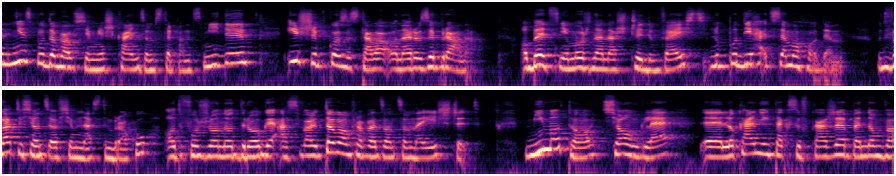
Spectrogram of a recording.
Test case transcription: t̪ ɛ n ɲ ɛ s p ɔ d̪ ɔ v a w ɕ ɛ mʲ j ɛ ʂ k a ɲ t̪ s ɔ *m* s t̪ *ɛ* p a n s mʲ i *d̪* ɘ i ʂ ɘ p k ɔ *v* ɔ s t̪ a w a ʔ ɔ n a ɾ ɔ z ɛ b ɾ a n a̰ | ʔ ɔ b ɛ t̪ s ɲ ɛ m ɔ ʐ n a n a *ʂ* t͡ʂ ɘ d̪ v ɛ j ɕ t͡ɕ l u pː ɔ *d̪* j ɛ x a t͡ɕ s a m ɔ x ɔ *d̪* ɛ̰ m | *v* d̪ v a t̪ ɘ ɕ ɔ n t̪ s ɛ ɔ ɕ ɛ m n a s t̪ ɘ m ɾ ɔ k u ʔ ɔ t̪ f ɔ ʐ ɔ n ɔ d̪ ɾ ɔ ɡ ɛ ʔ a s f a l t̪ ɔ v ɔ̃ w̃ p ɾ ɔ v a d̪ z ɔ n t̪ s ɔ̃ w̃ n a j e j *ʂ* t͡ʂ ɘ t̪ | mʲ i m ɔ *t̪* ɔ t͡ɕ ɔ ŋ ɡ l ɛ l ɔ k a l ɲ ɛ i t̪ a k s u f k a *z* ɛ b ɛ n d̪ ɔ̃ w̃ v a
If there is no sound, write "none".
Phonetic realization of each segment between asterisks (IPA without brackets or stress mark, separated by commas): m, ɛ, d̪, z, ʂ, d̪, d̪, v, ʂ, t̪, ʐ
